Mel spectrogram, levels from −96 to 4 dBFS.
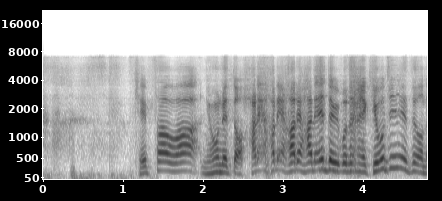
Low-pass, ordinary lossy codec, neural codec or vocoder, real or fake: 7.2 kHz; AAC, 48 kbps; codec, 16 kHz, 0.7 kbps, FocalCodec; fake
